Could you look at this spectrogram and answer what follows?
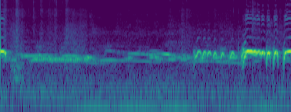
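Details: Local zebra dove song building up: quiet drawn-out notes over a faint steady hum give way to quickening pulsed coos that end in a loud, sharply broken cooing burst.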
